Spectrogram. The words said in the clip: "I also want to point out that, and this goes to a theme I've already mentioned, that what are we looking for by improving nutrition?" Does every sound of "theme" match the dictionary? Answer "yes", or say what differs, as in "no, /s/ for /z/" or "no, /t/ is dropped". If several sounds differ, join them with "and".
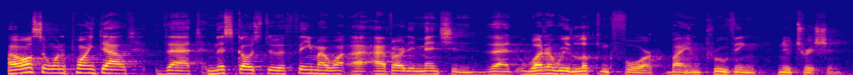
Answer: yes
